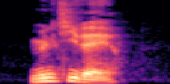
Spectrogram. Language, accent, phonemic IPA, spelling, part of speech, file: French, France, /myl.ti.vɛʁ/, multivers, noun, LL-Q150 (fra)-multivers.wav
- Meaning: multiverse (hypothetical group of all possible universes)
